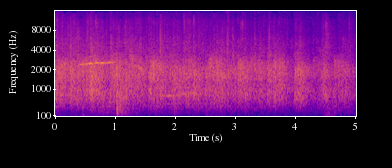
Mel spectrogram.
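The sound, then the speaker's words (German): A crowd applauds steadily for several seconds, a dense, even wash of many hands clapping at moderate loudness with no voices standing out. “Geben wir doch einen grossen Applaus.”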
